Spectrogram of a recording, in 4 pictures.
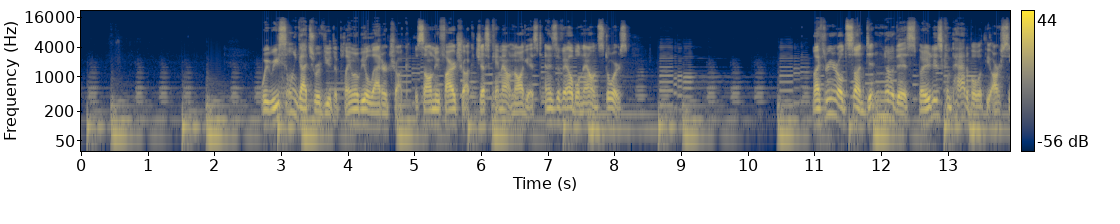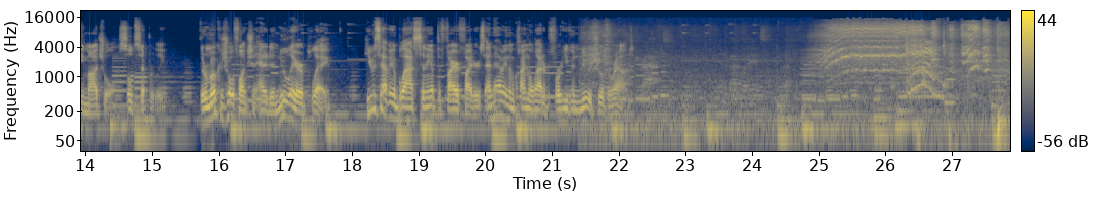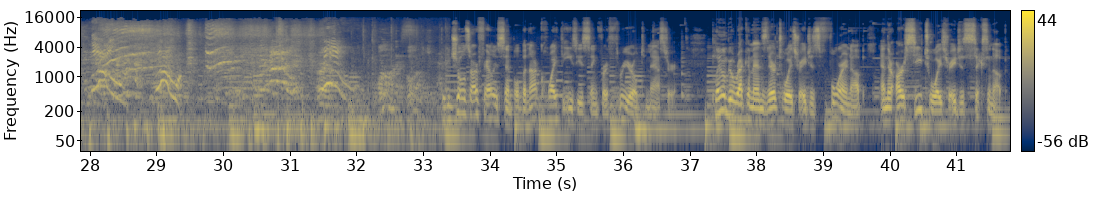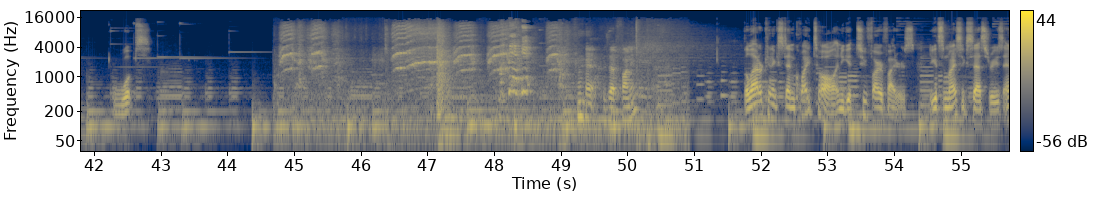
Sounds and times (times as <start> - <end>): Music: 0.0 - 55.7
Speech: 2.7 - 8.2, 11.0 - 15.2, 15.8 - 22.3, 32.4 - 36.8, 37.4 - 42.9, 51.8 - 55.7.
